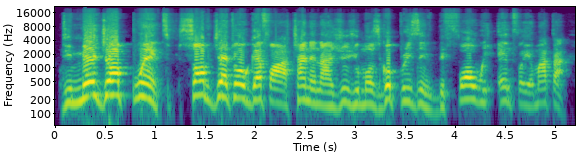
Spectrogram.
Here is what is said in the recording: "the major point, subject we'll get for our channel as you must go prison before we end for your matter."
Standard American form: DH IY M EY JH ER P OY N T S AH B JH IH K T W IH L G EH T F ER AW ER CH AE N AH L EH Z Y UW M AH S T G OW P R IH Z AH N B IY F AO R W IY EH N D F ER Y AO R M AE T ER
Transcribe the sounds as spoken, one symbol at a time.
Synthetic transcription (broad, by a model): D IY M EY JH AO P OY N T S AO B JH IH K T W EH W G EH T F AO AW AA CH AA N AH N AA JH Y UW M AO S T G OW P R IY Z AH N B IY F AO W IY EH N D F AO Y AO M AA T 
